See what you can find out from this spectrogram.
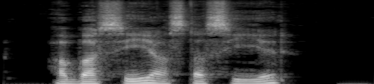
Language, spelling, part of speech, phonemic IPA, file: Norwegian Bokmål, abasi-astasier, noun, /abaˈsiː.astaˈsiːər/, Nb-abasi-astasier.ogg
- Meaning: indefinite plural of abasi-astasi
